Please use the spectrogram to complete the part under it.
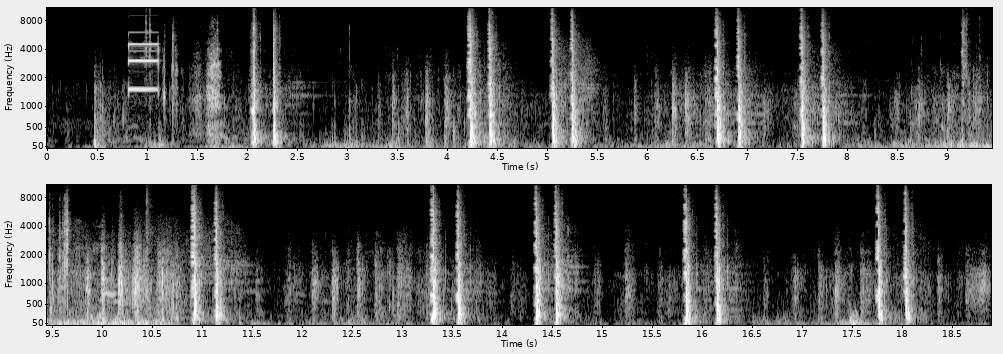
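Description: A pistol fires sharp shots outdoors, one after another.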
